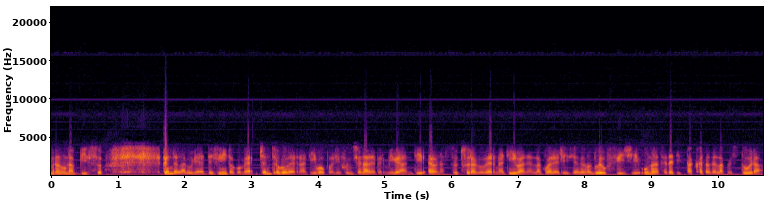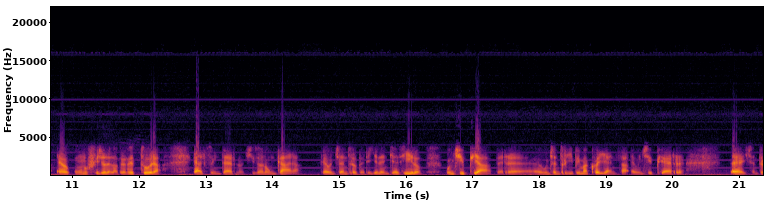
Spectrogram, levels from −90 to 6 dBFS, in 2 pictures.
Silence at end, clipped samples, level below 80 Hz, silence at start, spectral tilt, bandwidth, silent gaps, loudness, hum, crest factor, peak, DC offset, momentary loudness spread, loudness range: 0 s; under 0.1%; -52 dBFS; 0 s; -6 dB/octave; 10.5 kHz; none; -25 LUFS; none; 18 dB; -6 dBFS; under 0.1%; 11 LU; 4 LU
